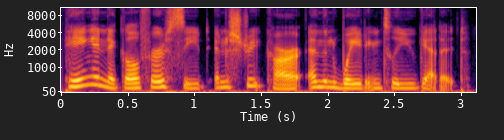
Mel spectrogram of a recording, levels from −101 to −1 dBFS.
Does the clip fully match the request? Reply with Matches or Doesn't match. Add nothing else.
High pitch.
Matches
